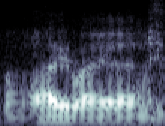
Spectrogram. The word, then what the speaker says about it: Milan: This land is your land. Milan.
